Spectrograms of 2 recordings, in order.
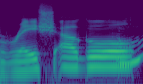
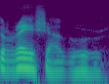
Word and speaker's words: Ra's al Ghul: but I lean more towards the whole you're supposed to call him Ra's al Ghul. – I'm going to wag that around. – Sue me. Christopher Nolan, pronounce it however you want. But every time they say it, I'm like, it's Ra's. It's Ra's al Ghul.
